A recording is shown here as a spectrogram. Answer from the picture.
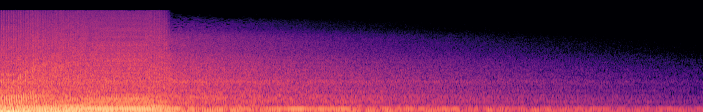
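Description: Closing tail of a dark hybrid trailer music cue: a dense, noisy wash over a low rumbling drone cuts back about two seconds in. The low drone then slowly fades out.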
